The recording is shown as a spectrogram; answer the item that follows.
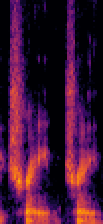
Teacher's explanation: physical mechanics of releasing the t and going into the r it's actually easier to sort of just slur it into a ch um blend it into a ch and then pull into the r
